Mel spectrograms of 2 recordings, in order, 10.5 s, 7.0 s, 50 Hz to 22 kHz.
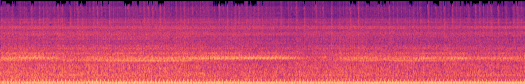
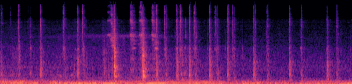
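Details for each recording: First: Old John Deere GT262 garden tractor, sat for many years, started on a fully charged battery: low, fairly even thump at idle, about three beats a second, holding its idle; engine idling. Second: John Deere GT262 garden tractor that sat for many years; sharp scattered clicks over a low hum with no cranking. The solenoid engages but the starter motor fails, not the battery.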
